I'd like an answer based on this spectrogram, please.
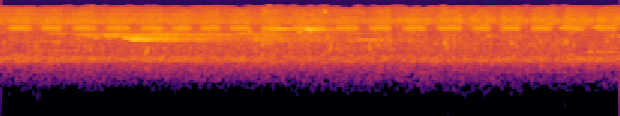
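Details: At a Japanese temple, cicadas give a high, steady buzz that pulses about four times a second over a soft wash of water, with chimes in the setting.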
